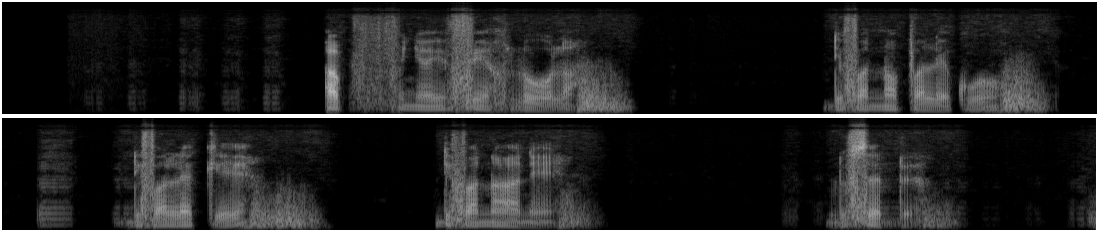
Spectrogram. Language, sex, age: Wolof, male, 25-35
